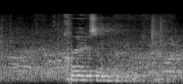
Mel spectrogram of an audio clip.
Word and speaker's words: Creighton: Creighton, rhymes with Dayton, Ohio.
